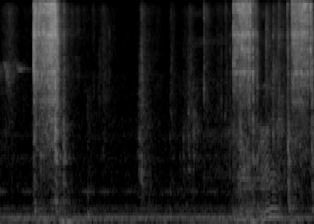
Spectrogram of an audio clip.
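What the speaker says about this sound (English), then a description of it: "We're gonna use the socket extension." A ratchet on a socket extension turns a rear differential plug, giving two or three short, close ratcheting bursts separated by quiet pauses.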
